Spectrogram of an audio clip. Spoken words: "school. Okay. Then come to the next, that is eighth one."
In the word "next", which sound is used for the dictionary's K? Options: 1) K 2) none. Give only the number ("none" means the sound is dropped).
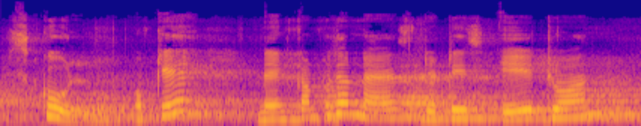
2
